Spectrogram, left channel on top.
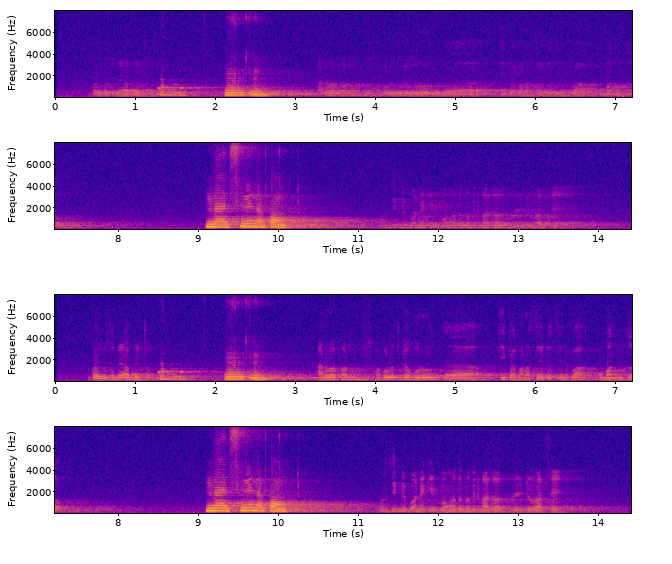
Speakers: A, on the right; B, in the centre.
A: গছ গছনিৰে আবৃত্ত
B: অ', উম, উম।
A: আৰু এখন সকলোতকৈ সৰু দ্বীপ এখন আছে, এইটো চিনি পোৱা উমানন্দ?
B: নাই, চিনি নাপাওঁ।
A: <unintelligible> চিনি নোপোৱা নেকি, ব্ৰহ্মপুত্ৰ নদীৰ মাজত যিটো আছে!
